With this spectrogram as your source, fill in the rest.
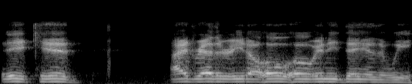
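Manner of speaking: raspy, roughened voice, slow and drawn out. Retelling what a road trip companion said: imitating Harley's raspy voice. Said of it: "Harley said to me with that rasp in his voice".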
